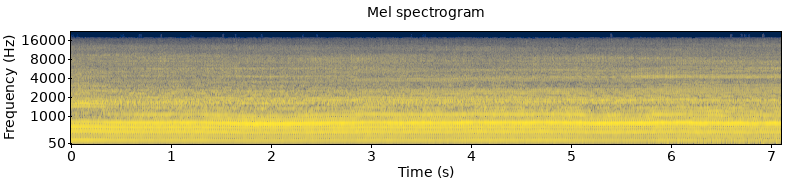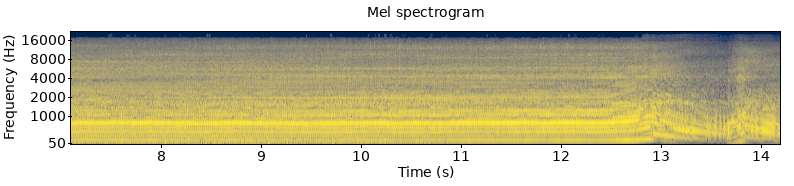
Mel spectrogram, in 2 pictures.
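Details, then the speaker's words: Brand-new, unbroken-in Wemars 6220 clone chainsaw, carb leaned slightly from very rich factory setting: steady high buzz holding pitch through the cut, then a quick rev swing at the end; loud, pulls cleanly, normal cutting. "It sounds good. It also sounds loud. And I guess what I mean by it sounds good, it sounds like it's going to be powerful."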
